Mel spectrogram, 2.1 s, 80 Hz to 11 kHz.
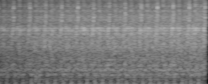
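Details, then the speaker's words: Bing carburetors, idle speed adjuster on the left turned in to about 700 rpm: fast, lumpy idle with uneven pulsing beats, harmonizer needle swings to the right carb; carburetor imbalance. "you can immediately hear that now we're gonna look at our balancing gauge and we see that the needle has gone over to the right side carburetor"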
